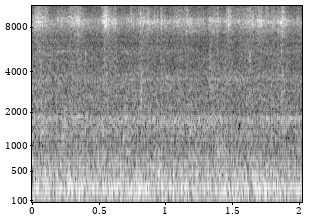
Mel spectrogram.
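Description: Steady outdoor background noise, an even hiss with a few faint brief rustles.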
